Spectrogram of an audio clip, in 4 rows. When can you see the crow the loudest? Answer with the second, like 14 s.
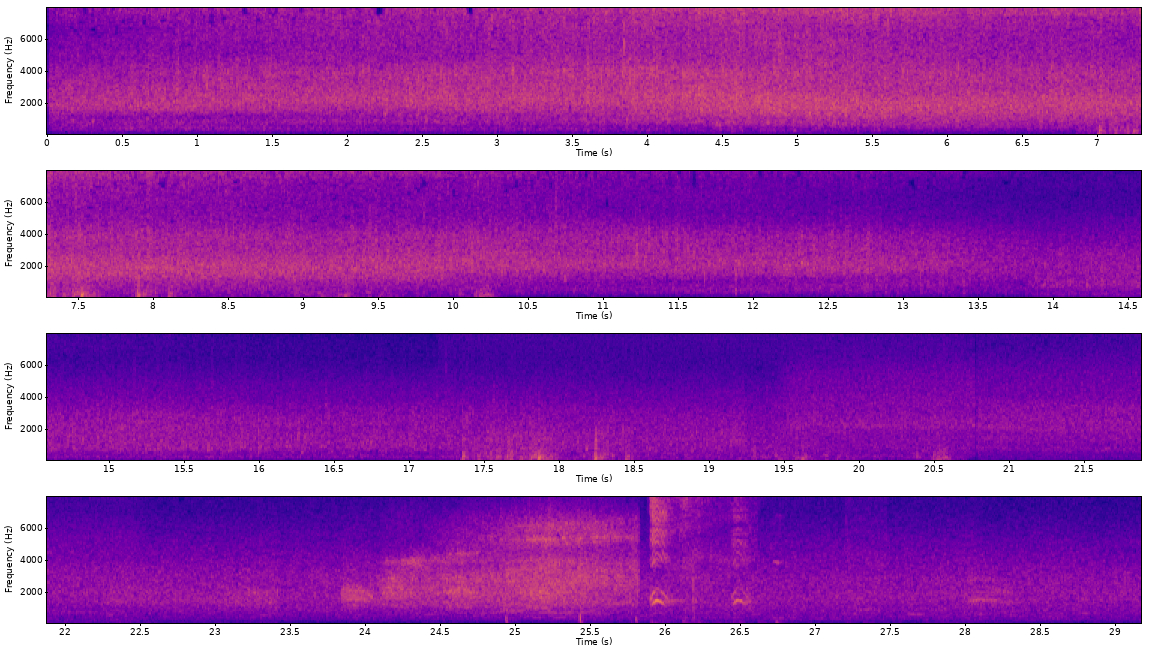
25 s.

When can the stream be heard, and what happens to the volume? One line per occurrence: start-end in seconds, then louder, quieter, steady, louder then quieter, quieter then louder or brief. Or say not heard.
0.0-29.1 quieter.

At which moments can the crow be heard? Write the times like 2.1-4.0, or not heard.
22.1-28.4.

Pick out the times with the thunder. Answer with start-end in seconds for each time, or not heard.
6.8-10.3, 17.2-20.7.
